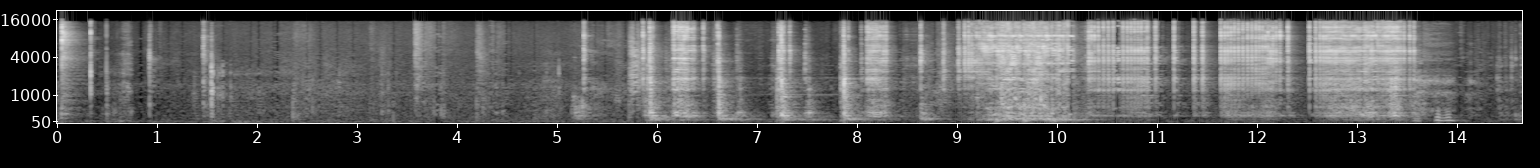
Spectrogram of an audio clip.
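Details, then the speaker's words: 1960s Ski-Doo snowmobile (stated as 1967 or 1969), left outdoors for decades, slow pulls after priming: a dry, uneven, halting ratcheting clatter on each return. The recoil pull starter is binding and not retracting properly, likely needing disassembly. "pull pull start makes a weird noise so back you up so you can see what's going on it's not going back in right it's going in on its"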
